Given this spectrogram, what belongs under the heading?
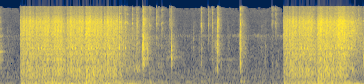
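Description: Gunfire in the Free Fire mobile battle game, with dense rapid bursts of automatic shots at the start and end and scattered single sharp cracks between, loud and close.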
